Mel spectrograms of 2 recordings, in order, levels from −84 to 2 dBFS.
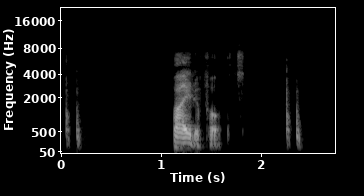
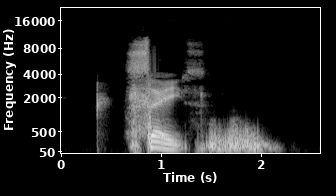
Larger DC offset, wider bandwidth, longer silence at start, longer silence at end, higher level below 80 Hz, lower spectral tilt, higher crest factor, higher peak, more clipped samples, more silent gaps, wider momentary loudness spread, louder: neither; second, 7.8 kHz vs 11 kHz; second, 0.05 s vs 0.35 s; about the same, 0.35 s vs 0.4 s; second, -86 dBFS vs -44 dBFS; second, -3.5 dB/octave vs -5 dB/octave; first, 24 dB vs 18 dB; second, -12 dBFS vs -2 dBFS; neither; first, 0.47-0.85 s, 0.91-1.03 s, 2.00-2.05 s, 2.15-2.22 s vs none; first, 24 LU vs 20 LU; second, -31 LUFS vs -18 LUFS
